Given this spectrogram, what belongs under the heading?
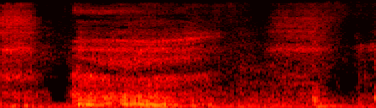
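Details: Snoring with snorts from a big Mastiff dog resting in a guest room: irregular low, snorting breaths with a fluttery noise on breathing in.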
